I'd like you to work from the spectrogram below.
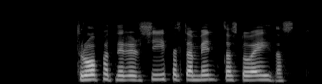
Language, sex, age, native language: Icelandic, female, 40-49, Icelandic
